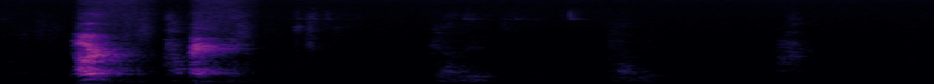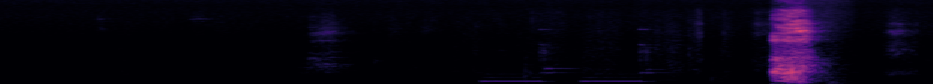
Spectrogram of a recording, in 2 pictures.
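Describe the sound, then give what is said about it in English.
A female dog being lifted onto a person's lap: a couple of rustling bursts, quiet shuffling, two short whiny squeaks, then a loud brushing thump near the end. No talking. “Okay, she's secured on my lap. You wouldn't think she was a dog that was maybe feeling a little bit poorly the other day.”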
